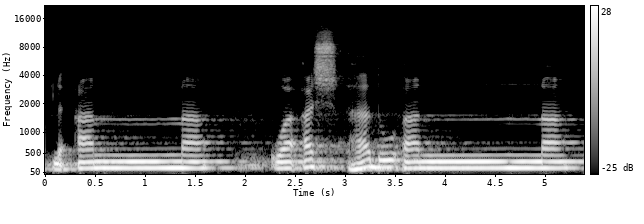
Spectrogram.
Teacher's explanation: নুনের উপরে তাসদিদ আছে, এটা ওয়াজিব গুন্না করতে হবে, বাতি চিহ্ন দেখে আমরা গুন্না করে নিব।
